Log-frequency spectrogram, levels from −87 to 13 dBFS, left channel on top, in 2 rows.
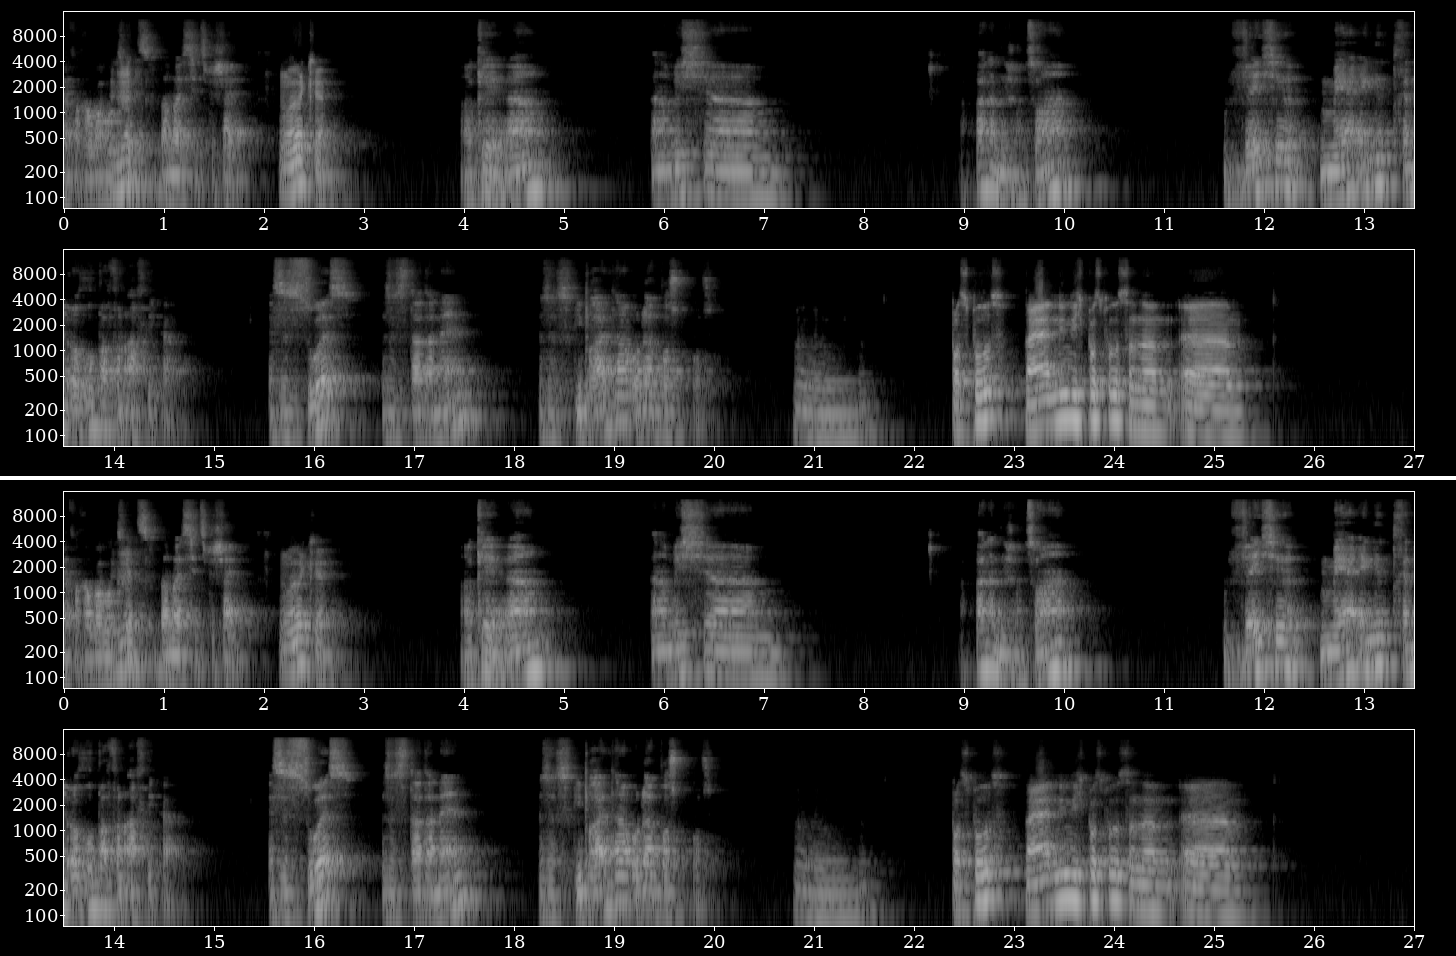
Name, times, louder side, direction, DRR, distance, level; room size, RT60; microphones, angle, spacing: voice 1, 0.0-1.8 4.0-4.8 5.9-7.2 9.1-10.1 11.6-14.6 15.5-16.4 16.7-17.6 18.3-20.0, right 2 dB, 40° right, 1 dB, 1.6 m, -33 dB
voice 2, 2.2-2.6 20.8-21.6 22.4-25.3, left 3 dB, 80° left, 6 dB, 1.1 m, -30 dB
11.0 x 4.4 x 5.9 m, 0.67 s
head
